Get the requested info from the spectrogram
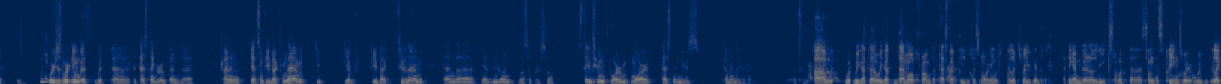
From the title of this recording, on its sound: ILF Community Call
